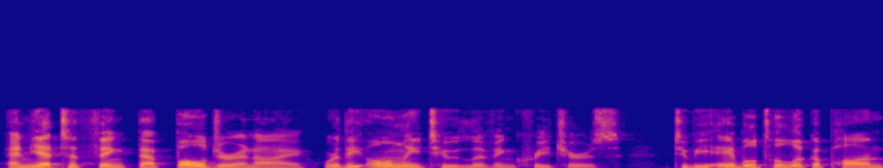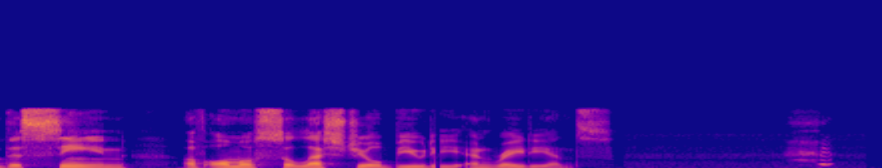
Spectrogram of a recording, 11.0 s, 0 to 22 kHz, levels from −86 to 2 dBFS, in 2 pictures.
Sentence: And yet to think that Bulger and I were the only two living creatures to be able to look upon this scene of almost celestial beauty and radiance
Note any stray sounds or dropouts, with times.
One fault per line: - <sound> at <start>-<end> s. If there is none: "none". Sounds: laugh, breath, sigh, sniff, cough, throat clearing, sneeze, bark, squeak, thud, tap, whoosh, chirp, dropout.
- dropout at 8.2-8.3 s
- laugh at 10.4-10.8 s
